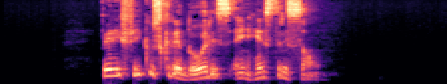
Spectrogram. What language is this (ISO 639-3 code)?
por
